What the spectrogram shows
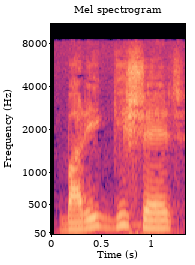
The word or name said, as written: barigisher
